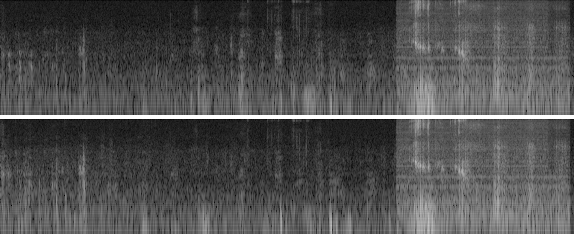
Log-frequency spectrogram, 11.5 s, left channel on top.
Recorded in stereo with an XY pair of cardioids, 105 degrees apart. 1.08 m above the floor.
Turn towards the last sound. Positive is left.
turn(degrees=-15)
